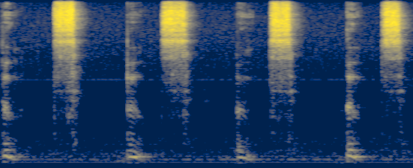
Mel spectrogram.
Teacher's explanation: contains largely the kick drum sound in the B part and you're getting sort of a syncopated snare sound in there that is using the tongue right behind the front teeth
